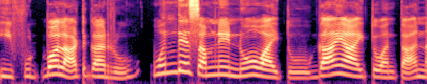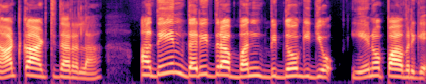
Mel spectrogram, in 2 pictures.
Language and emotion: Kannada, disgusted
